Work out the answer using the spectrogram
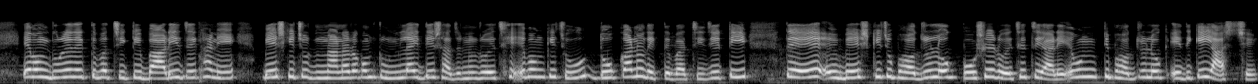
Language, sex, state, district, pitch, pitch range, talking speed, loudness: Bengali, female, West Bengal, Dakshin Dinajpur, 315 Hz, 290-345 Hz, 160 wpm, -14 LUFS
